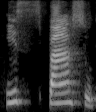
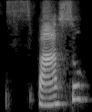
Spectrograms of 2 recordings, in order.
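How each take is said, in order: First: The word begins with a short vowel sound. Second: The word begins directly with an s sound.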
